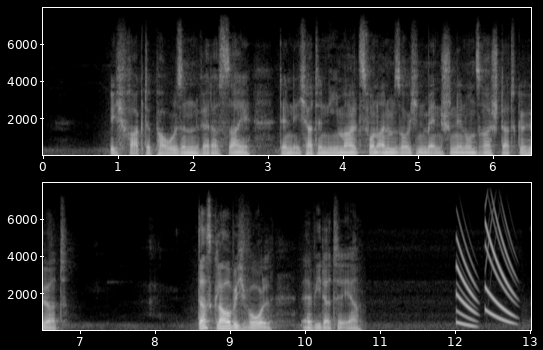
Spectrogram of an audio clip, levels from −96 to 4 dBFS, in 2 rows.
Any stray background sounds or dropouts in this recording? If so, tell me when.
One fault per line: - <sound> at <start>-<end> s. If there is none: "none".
- chirp at 12.0-12.9 s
